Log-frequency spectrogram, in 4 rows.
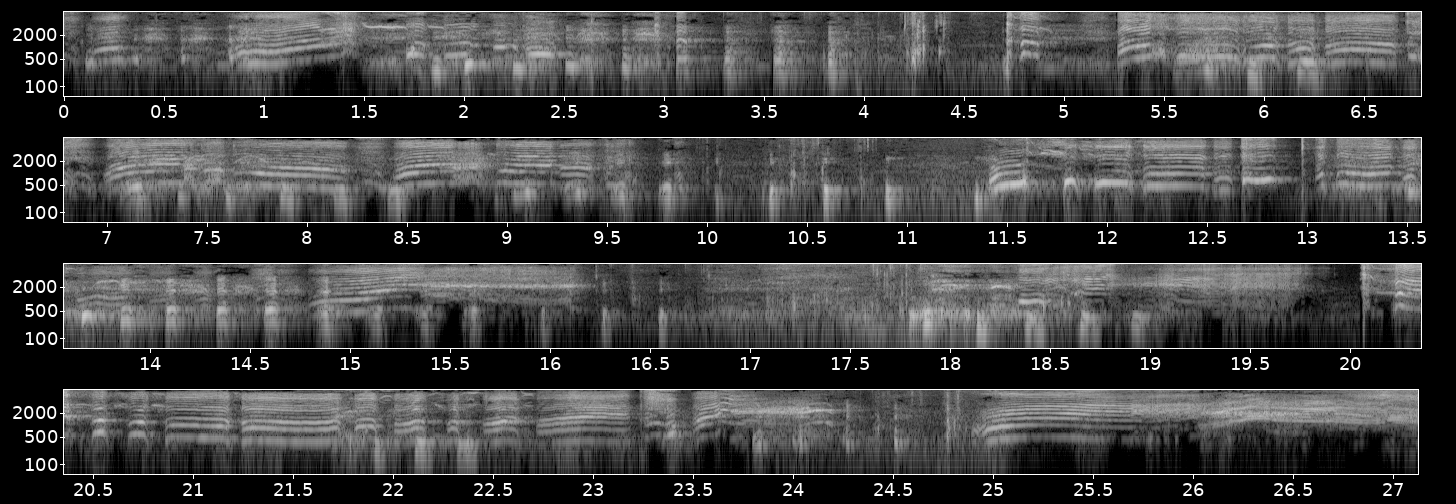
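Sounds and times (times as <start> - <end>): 
child laughing: 0.0 - 3.2, 5.3 - 10.7, 11.4 - 16.5, 17.9 - 19.5, 20.1 - 26.4
adult laughing: 0.0 - 4.1, 5.3 - 12.2, 13.1 - 16.7, 17.8 - 19.2, 20.2 - 24.8.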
